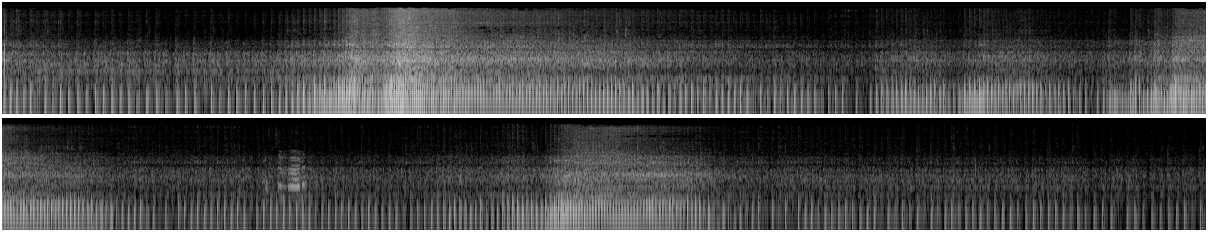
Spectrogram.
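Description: Motorcycle engine idling and revved four times, the first and loudest rev about four seconds in, then settling to a quieter idle; it is running on a homemade air filter made of medical cotton.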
